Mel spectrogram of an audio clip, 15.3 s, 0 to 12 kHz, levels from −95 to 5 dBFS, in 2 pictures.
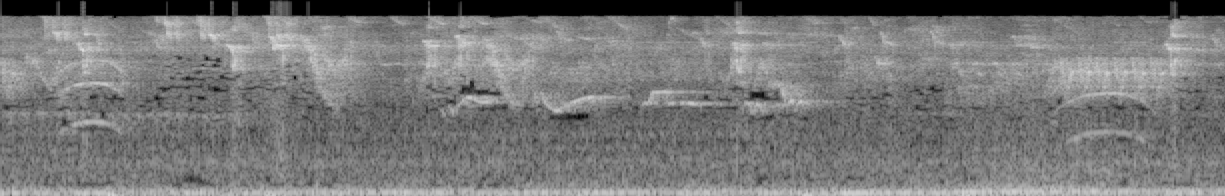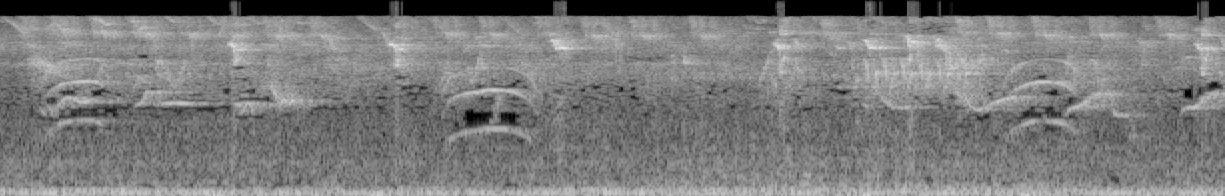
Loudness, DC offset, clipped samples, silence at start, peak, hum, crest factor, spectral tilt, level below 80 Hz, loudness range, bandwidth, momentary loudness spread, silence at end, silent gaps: -11 LUFS; 0.3%; 0.1%; 0 s; 0 dBFS; none; 14 dB; 0 dB/octave; -26 dBFS; 4 LU; 12 kHz; 10 LU; 0 s; none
